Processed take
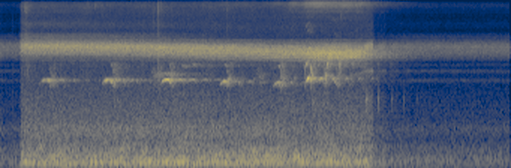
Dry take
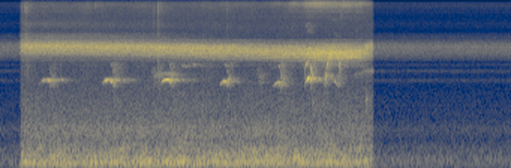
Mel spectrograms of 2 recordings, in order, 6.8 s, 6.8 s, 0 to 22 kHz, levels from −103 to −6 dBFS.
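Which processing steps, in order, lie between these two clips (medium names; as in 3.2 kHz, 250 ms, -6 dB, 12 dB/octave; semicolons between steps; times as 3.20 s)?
treble shelf 8.4 kHz -6 dB; upward compressor, threshold -41 dBFS; feedback delay 171 ms, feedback 52%, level -13 dB; trim -5.5 dB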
